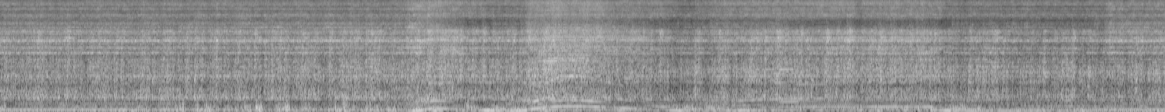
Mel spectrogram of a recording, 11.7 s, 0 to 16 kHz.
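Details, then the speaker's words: 2001 Sea-Doo running: loud engine with high ringing whine and squeal over a rumble, tones sweeping with revs; owners suspect the jet pump, nothing stuck seen, slight play when the impeller is moved. "everything was going fine until this one started making a ringling and squealing sound we think there's something wrong with the gem"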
